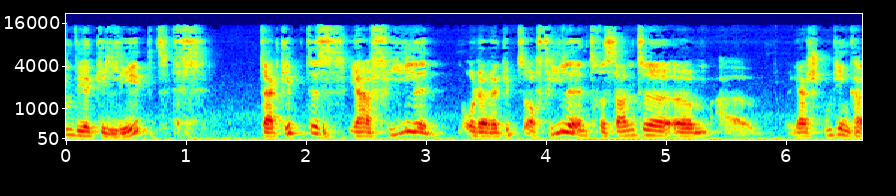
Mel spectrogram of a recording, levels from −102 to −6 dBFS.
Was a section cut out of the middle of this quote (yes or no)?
no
